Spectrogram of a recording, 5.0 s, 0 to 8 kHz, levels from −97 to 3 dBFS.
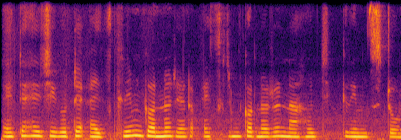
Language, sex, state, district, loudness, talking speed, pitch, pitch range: Odia, female, Odisha, Khordha, -14 LUFS, 165 wpm, 235 Hz, 220-245 Hz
